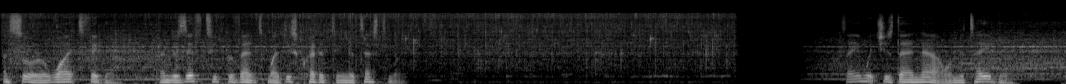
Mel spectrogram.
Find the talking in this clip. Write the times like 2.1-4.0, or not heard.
0.0-4.0, 8.4-10.6.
